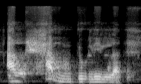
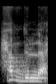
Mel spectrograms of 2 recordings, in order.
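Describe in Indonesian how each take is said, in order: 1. Frasa ini diucapkan dengan lambat dan utuh. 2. Frasa ini terburu-buru dan terpotong-potong. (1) "mestinya alhamdulillah, bukan alham" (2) "Apa ini delam, delam"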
